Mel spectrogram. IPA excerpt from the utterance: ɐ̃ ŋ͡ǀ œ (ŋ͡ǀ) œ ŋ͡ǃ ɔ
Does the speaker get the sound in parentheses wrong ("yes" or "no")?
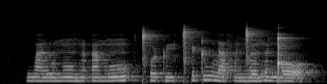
yes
